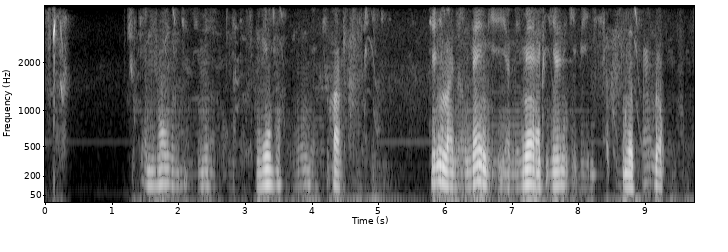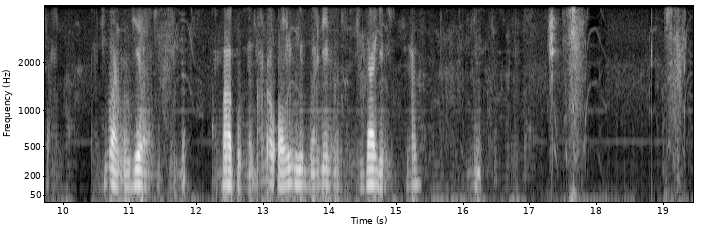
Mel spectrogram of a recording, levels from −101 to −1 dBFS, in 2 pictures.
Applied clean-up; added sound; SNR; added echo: neural separator model SepFormer WHAM!.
